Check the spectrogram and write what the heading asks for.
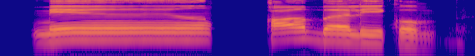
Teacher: Meskipun itu memang cenderung NG, tapi bukan ND.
